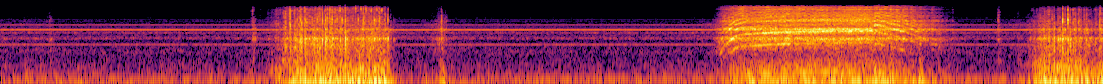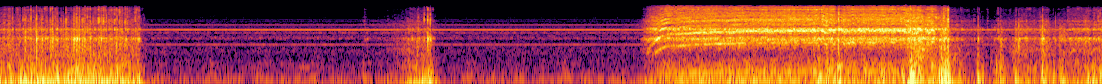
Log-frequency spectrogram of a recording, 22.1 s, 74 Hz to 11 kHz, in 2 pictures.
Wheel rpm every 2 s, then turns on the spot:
0, 20, 0, 140, 30, 30, 0, 10, 110, 190, 30.
10-12 20-22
